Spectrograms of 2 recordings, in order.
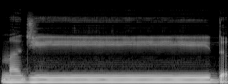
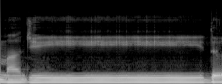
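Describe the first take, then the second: The two takes are said the same way.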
